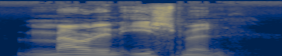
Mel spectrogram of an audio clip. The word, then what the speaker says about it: Marilyn Eastman: A woman whose name I have here, Marilyn Eastman. – Oh, you pronounced that Marilyn. Stunningly well.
